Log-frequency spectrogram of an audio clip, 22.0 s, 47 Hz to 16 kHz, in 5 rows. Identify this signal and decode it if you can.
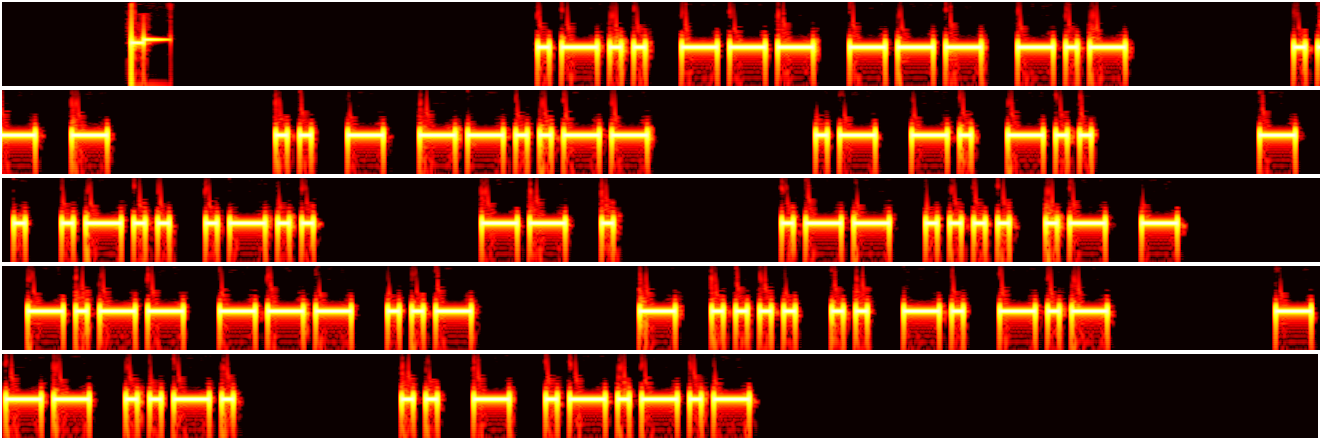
Morse code, heard as a keyed tone, about 30 wpm, 700 Hz. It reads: LOOK AT IT, AND TELL ME WHAT YOU THINK OF IT.
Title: 2x Word-Spacing - Sentences from Top 200 Words - 30wpm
